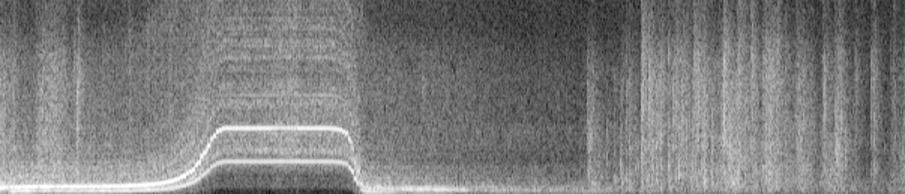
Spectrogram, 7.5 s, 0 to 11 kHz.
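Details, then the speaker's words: Shopmaster DC3300 dust collector after bag replacement, run without hose: motor spins up with clean rising whine, levels off steady, coasts down smoothly; works normally. "So let's plug this thing in, and I'm going to fire it up without the hose on"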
